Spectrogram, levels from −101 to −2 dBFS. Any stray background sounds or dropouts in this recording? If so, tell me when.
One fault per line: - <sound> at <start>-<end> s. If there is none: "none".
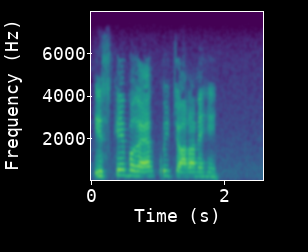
- dropout at 1.0-1.1 s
